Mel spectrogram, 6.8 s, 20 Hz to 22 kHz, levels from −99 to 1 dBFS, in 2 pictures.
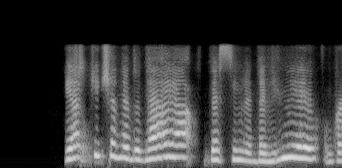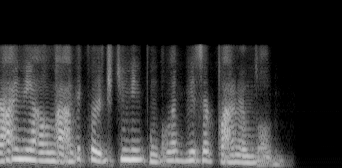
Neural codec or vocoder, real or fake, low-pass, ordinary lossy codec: codec, 16 kHz, 0.5 kbps, FreqCodec, smaller model; fake; 7.2 kHz; none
